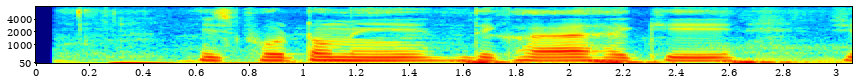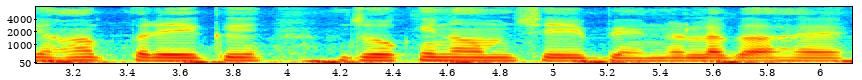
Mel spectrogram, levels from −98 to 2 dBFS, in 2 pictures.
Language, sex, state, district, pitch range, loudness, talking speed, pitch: Hindi, male, Haryana, Charkhi Dadri, 155-165 Hz, -14 LUFS, 145 wpm, 160 Hz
